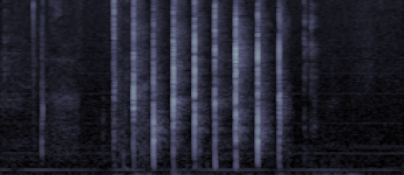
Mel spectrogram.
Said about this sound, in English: They warrant that round of applause.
